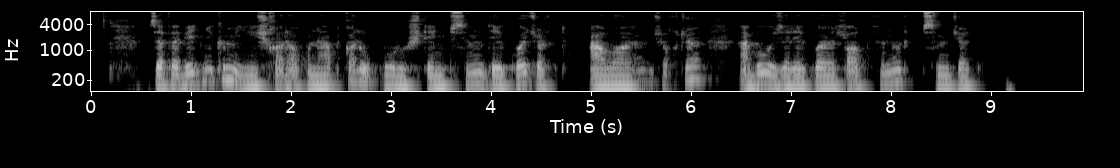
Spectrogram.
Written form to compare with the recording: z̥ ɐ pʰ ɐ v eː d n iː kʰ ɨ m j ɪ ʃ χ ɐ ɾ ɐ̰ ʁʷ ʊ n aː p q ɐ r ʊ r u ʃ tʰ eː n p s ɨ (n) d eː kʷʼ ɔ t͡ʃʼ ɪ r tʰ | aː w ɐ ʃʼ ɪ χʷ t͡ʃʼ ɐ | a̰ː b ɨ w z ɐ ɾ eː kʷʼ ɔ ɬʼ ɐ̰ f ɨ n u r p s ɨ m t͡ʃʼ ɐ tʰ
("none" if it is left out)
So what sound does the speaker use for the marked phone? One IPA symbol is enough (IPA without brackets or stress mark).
m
